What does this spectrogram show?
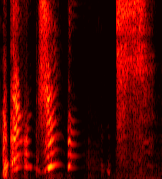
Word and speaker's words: Nginx: And reason being is that Nginx is actually Engine X.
